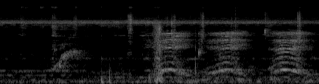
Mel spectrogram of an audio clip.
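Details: Female cat in heat mating with a male, meowing and crying out while he mounts her. Four short, arched, harmonic meows rise and fall in about three seconds, over a steady high hiss and background noise.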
